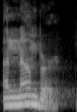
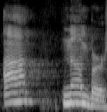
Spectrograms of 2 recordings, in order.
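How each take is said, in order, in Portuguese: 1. As duas palavras são ditas juntas. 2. As duas palavras são ditas separadas. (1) "Esse A vai juntar com esse N" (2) "a gente não vai falar a number"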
